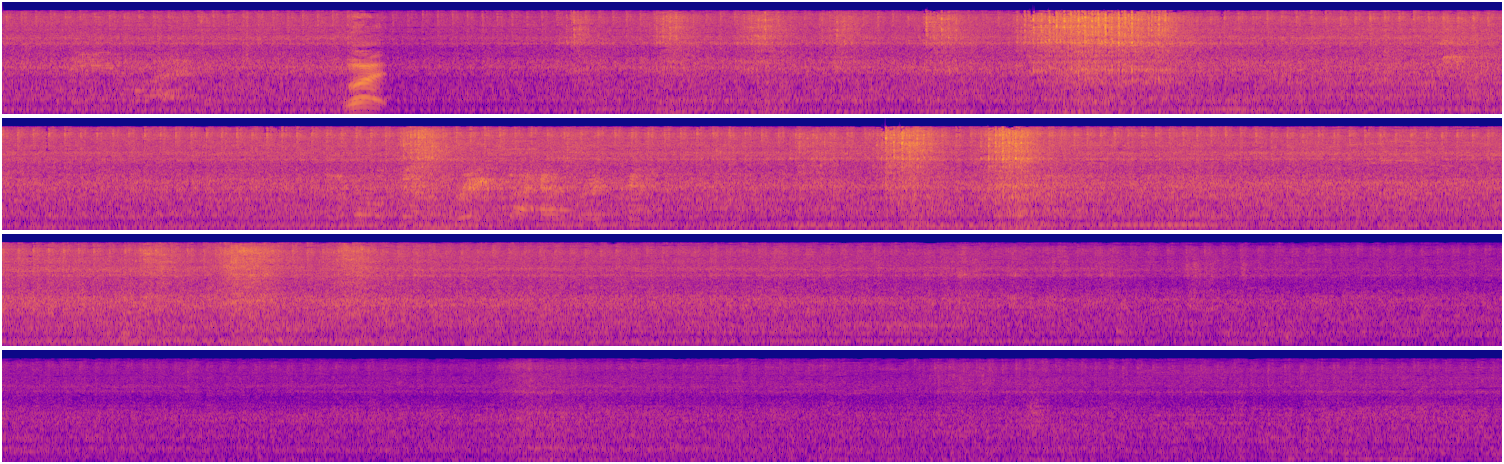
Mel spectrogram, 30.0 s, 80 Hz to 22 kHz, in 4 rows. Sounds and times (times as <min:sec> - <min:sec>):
Truck: 0:00.0 - 0:30.0
Speech: 0:00.3 - 0:01.1, 0:01.7 - 0:02.0, 0:09.1 - 0:10.8
Lawn mower: 0:02.2 - 0:21.2.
